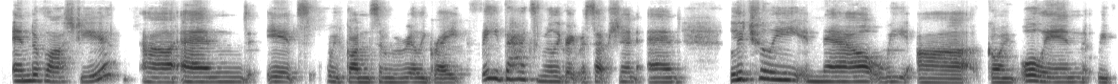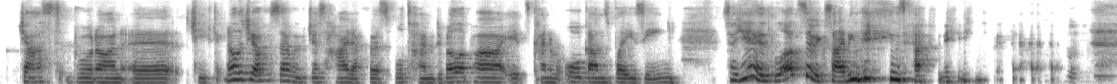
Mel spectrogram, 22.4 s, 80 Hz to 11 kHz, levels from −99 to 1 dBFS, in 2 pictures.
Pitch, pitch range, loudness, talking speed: 180 Hz, 165-230 Hz, -24 LUFS, 145 wpm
